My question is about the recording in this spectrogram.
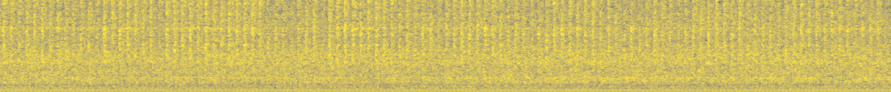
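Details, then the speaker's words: Yard Machines single-cylinder mower after draining stale gas and cleaning the carb: steady but slightly uneven, hunting buzz; white spark plug tip shows lean running, starved for gas; carb jet suspected undersized, to be cleaned or drilled. "look at how white the tip is that means it's burning quite lean so it definitely is uh starving a little bit for gas"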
